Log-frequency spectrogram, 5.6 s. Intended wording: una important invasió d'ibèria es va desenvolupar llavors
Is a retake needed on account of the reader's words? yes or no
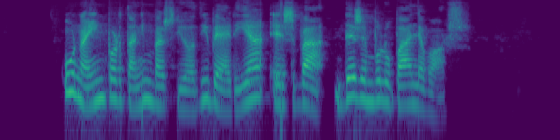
no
